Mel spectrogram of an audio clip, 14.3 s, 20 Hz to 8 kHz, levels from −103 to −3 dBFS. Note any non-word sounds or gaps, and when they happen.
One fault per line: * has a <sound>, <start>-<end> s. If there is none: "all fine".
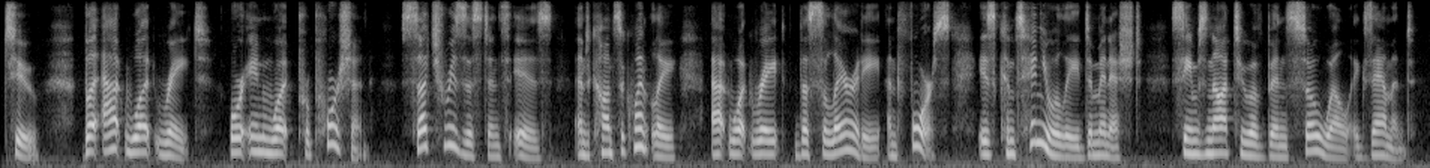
all fine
